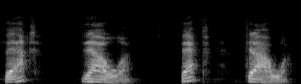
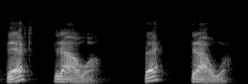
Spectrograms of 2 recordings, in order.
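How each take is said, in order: First: "Vertraua" with a throaty J-like R; R as Spanish J. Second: "vertraua" said slowly with a plain R; the easier way: "vertraua" with an R, slowly; German vertraua. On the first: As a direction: say "Vertraua" rasping the R like a Spanish jota. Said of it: "la J del español". ("vertraua" con R como J española) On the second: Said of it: "nos queda más fácil así". ("vertraua" con R, más fácil) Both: Shown as a demonstration.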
